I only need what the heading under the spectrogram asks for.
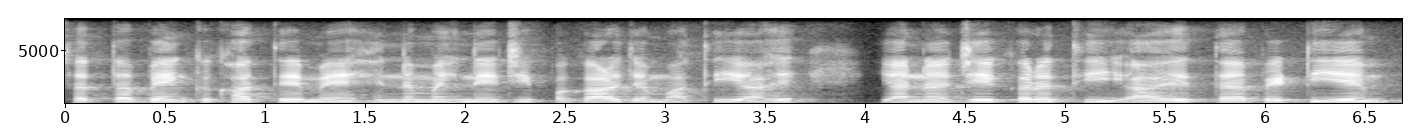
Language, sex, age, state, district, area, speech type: Sindhi, male, 30-45, Maharashtra, Thane, urban, read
